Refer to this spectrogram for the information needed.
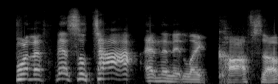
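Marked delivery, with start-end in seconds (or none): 0.1-1.3 goblin war-cry yell, much higher. A goblin attacks Aerodel and yells out in Goblin: goblin yelling a war cry. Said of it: "it yells out".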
